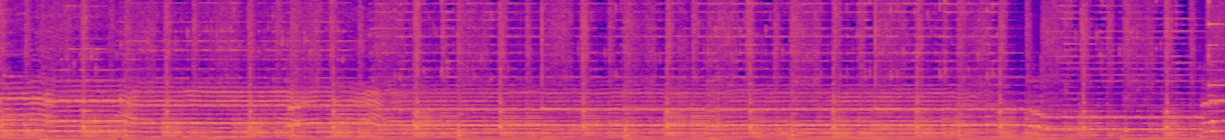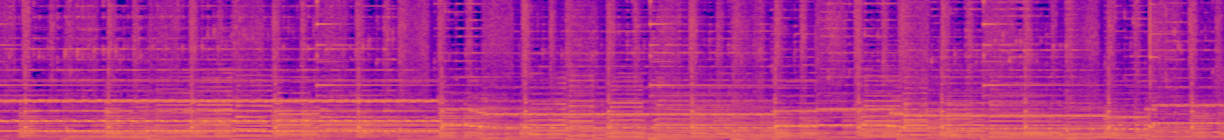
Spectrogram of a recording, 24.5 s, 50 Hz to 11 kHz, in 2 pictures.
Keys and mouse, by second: 0.9 ctrl+click, 1.5 ctrl+click, 2.0 ctrl+click, 3.4 ctrl+click, 4.5 v, 4.7 click, 5.7 click, 7.5 click, 8.5 click, 10.0 click, 10.4 space, 10.6 click, 10.9 space, 12.3 click, 12.8 click, 13.5 click, 15.6 click, 15.9 ctrl+z, 16.1 click, 16.4 space, 16.6 click, 17.2 click, 18.0 click, 18.8 space, 19.0 click, 19.9 ctrl+click, 20.2 ctrl+z, 20.4 space, 20.4 click, 20.9 p, 21.2 click, 21.8 click, 22.3 click, 22.8 click, 23.0 z, 23.5 click, 24.0 click.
